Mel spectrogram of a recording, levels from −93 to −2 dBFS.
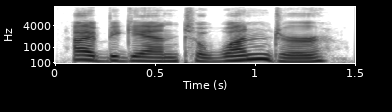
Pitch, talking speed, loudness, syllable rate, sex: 185 Hz, 160 wpm, -17 LUFS, 4.8 syllables/s, female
